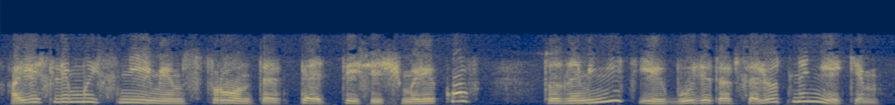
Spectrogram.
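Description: A man's voice: high-pitched, big pitch swings, moderate pace, no room sound. A man voicing a determined general who protests sharply. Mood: insistent. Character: firm, determined male general. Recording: tinny phone-like dry audio.

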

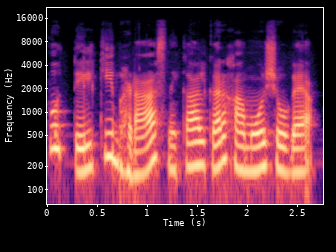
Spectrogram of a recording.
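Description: Woman narrating a novel, mellow tone. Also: fairly low pitch, measured pace, lo-fi sound. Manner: steady storytelling. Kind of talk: novel read aloud. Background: faint music.

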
